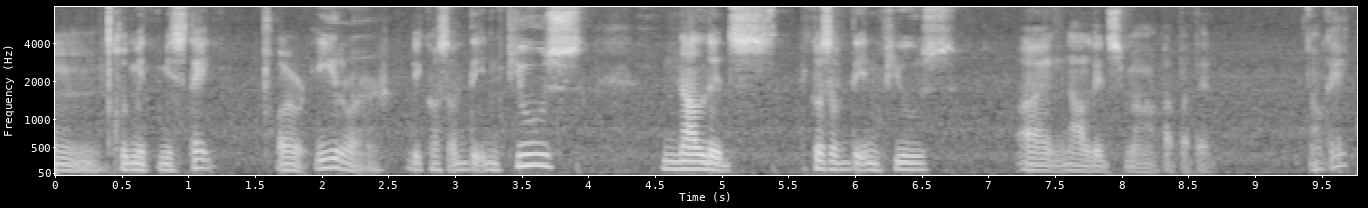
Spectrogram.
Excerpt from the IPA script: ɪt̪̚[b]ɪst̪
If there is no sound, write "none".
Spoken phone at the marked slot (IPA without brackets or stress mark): m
